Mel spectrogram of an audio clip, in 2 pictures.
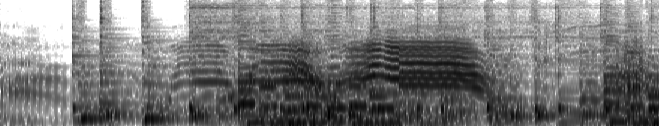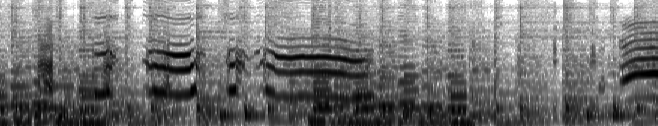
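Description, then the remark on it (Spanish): Voices imitate cat meows, several drawn-out, wavering mewing cries in quick succession, loud over a dense, busy background of other sound. “El león, ¿cómo hace el león, los gatos? Dime cómo dice.”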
